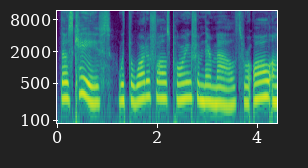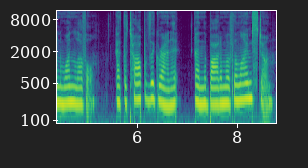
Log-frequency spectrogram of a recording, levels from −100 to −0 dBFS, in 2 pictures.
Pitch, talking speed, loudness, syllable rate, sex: 235 Hz, 180 wpm, -15 LUFS, 5.1 syllables/s, female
